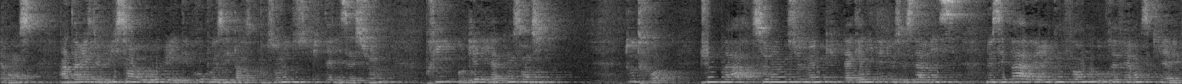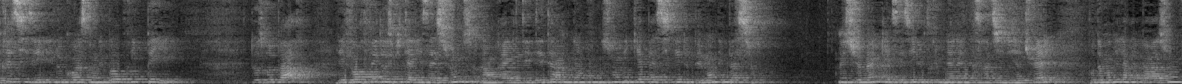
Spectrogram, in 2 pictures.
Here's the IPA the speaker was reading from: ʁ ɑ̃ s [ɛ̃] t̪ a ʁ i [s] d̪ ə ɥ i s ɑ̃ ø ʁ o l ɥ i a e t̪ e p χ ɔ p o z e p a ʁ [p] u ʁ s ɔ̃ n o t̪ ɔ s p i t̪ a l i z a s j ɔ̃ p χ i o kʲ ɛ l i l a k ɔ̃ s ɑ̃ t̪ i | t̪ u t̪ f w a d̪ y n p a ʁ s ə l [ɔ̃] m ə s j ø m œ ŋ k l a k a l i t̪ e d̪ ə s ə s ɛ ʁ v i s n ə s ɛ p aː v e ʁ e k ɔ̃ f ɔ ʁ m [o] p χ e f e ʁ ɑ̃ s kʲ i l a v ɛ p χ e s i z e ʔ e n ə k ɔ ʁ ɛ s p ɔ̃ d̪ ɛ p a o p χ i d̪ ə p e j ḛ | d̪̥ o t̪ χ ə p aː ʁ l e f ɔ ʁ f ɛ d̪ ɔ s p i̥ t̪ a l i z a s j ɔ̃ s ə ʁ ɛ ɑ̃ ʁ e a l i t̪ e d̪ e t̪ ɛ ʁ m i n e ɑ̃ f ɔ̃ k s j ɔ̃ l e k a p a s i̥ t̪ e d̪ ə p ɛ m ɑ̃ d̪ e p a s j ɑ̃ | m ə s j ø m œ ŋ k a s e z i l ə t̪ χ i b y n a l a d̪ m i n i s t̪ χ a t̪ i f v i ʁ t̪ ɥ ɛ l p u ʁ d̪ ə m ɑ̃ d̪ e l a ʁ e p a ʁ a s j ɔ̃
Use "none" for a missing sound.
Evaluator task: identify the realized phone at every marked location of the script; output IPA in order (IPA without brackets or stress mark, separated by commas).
ɛ̃, f, p, ɔ̃, o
